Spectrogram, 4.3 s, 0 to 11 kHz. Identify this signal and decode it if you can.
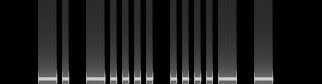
Morse code, heard as a keyed tone, about 15 wpm, 700 Hz. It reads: N64T
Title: Common Cut Numbers - 4-Digit 15wpm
